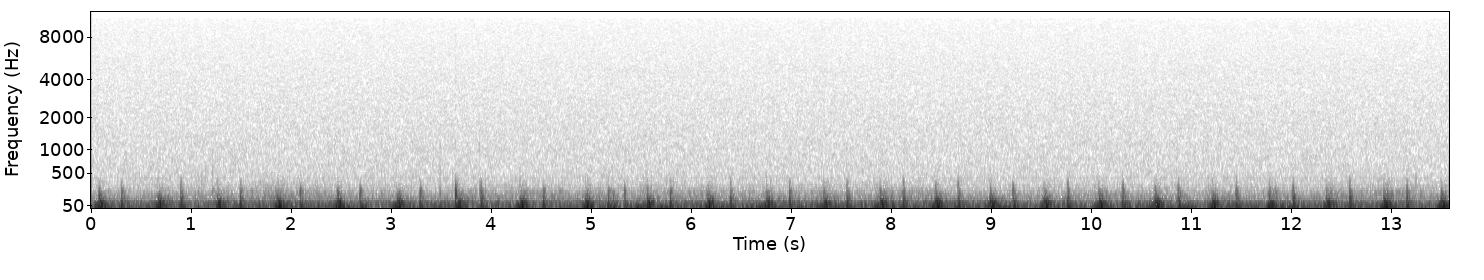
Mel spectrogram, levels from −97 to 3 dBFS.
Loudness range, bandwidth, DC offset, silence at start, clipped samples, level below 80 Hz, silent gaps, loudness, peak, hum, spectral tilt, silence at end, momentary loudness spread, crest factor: 1 LU; 0.7 kHz; under 0.1%; 0 s; under 0.1%; -26 dBFS; none; -32 LUFS; -8 dBFS; none; -9 dB/octave; 0 s; 8 LU; 18 dB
